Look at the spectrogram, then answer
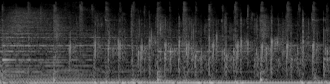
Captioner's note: applause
